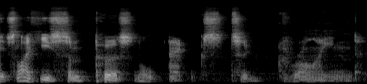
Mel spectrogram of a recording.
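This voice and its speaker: The voice has a bright, sharp tone. Vocal fry runs through it. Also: man. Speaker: author reading own story. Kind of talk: fiction reading.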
